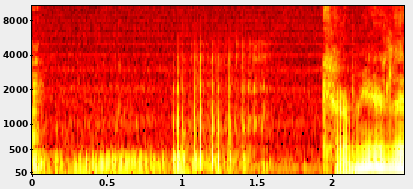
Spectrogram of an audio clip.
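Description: A cat purring in the game Minecraft, a soft low purr at the start, a short burst of rhythmic purring, then a voice speaking over the end.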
